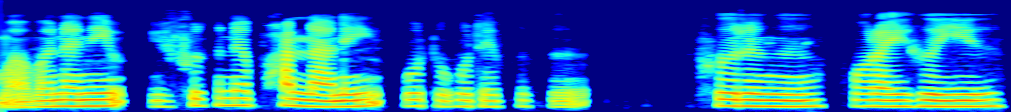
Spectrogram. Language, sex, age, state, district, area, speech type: Bodo, female, 45-60, Assam, Baksa, rural, spontaneous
